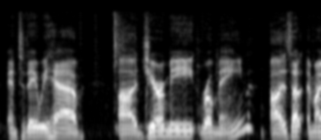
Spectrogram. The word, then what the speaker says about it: Jeremie Romain: I'm your host Matthew Anderson and today we have uh Jeremy Roma. Uh is that am I pronouncing that correctly?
